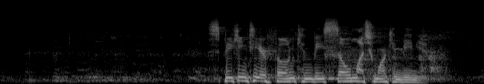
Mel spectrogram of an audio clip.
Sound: laughter

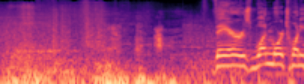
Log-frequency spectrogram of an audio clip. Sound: laughing

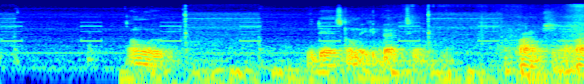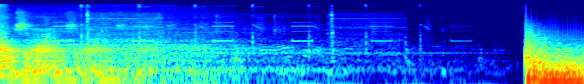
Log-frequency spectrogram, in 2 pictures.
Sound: echo

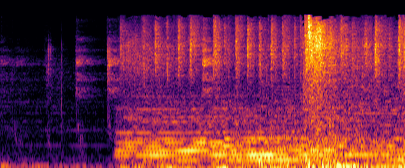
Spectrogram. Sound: horn blaring; ominous music

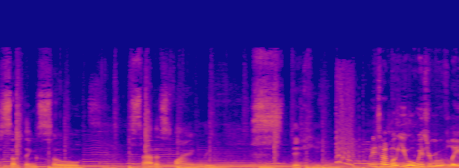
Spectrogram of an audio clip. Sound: record scratches

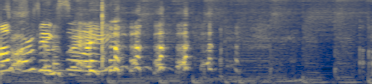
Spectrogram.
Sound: laughing

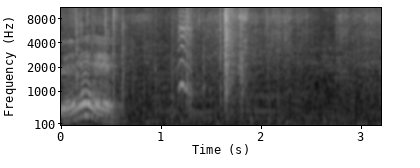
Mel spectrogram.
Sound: toy squeaks off-screen

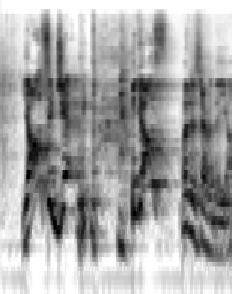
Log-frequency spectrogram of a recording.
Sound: clears throat

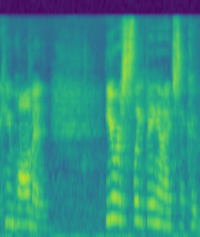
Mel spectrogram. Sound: emma takes a deep breath

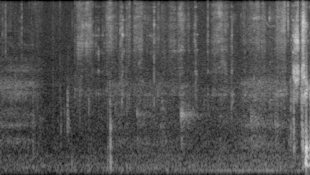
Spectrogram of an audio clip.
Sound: ring scraping softly

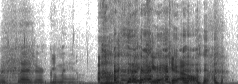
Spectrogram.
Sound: laughs

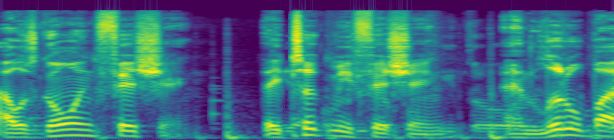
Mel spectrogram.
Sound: through translator

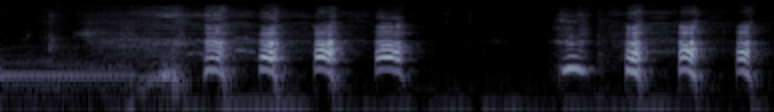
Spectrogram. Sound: laughs uncontrollably

